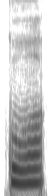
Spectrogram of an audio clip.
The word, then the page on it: 国: guó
